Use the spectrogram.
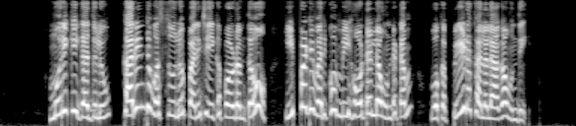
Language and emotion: Telugu, angry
